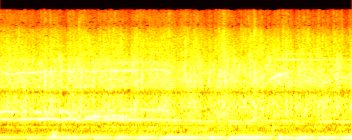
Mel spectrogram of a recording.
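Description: A crowd applauds steadily and loudly for Jamie Dimitriou, a dense wash of clapping that holds at an even level throughout with no voices on top.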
